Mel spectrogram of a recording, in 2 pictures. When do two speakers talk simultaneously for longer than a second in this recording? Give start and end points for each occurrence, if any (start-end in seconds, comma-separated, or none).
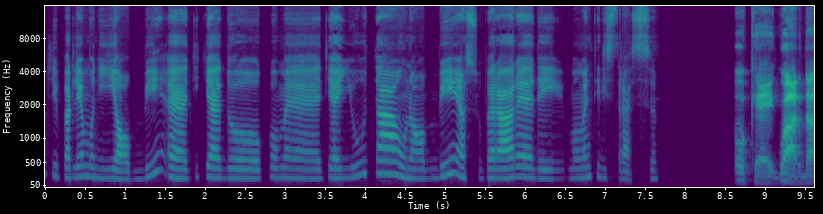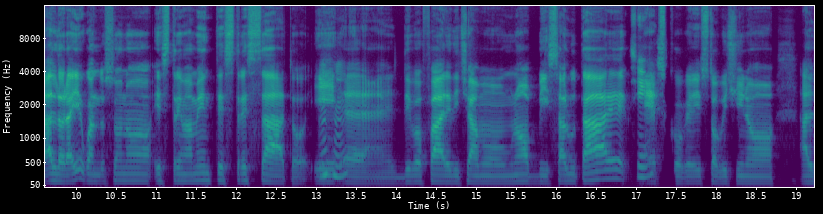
none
